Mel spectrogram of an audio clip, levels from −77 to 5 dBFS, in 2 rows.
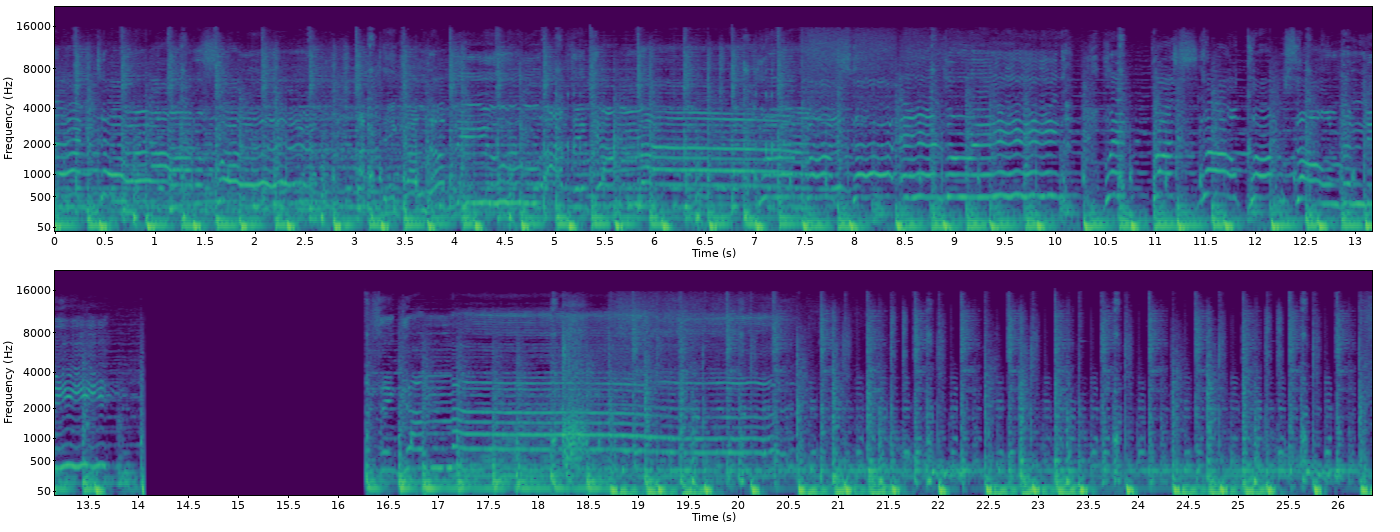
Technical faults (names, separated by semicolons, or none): audio dropout to silence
